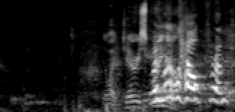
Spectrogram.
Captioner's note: laughter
